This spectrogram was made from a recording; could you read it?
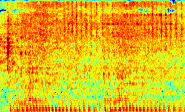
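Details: Hero Splendor Plus single-cylinder running with an even pulsing beat and a light tick-tick keeping time, typical of loose tappet (excessive valve clearance).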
